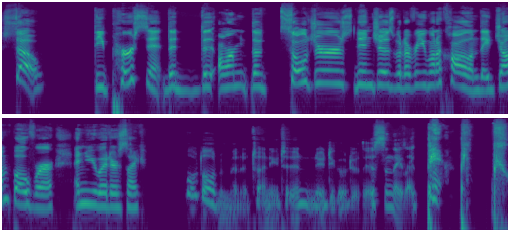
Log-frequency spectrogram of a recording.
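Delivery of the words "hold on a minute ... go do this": put-on soft, hushed, classic Canadian accent. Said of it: "Again, classic Canadian accent".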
